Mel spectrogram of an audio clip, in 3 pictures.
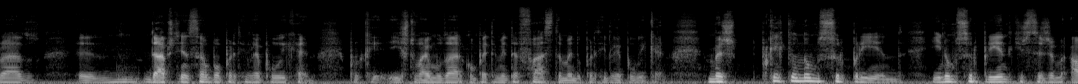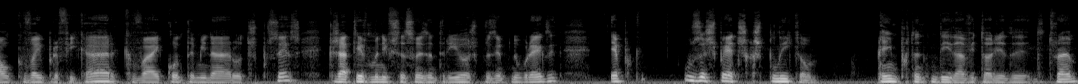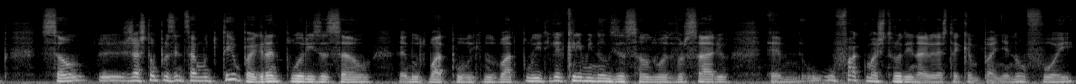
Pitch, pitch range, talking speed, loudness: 110 Hz, 100-125 Hz, 180 wpm, -26 LUFS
